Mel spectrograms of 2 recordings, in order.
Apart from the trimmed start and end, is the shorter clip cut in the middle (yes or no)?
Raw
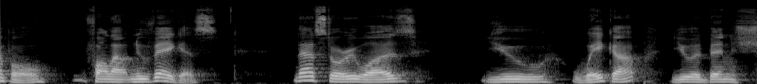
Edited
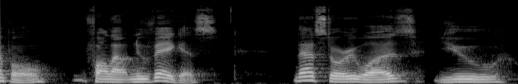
yes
